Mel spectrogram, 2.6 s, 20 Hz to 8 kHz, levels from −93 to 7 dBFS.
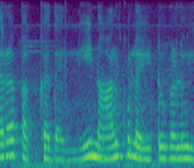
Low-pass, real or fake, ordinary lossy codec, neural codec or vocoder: none; real; none; none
